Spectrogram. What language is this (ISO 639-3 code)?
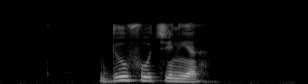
nep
